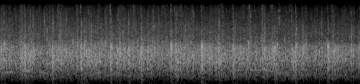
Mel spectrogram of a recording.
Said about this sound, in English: Come on, you ought to clap your hands for that.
